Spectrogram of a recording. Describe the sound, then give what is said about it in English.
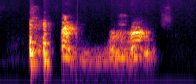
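A pet dog vocalizes on its own: two quick, sharp yips, then a longer grumbling, whining sound that rises and falls before cutting off. “Oh, sorry. That's my dog.”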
